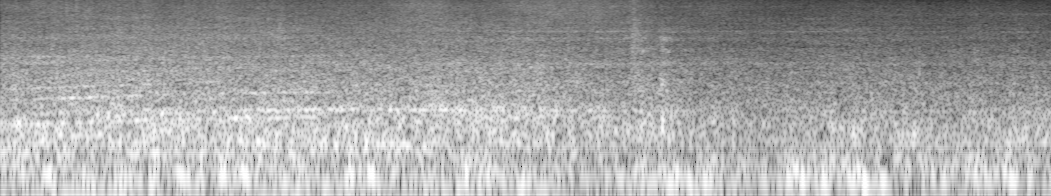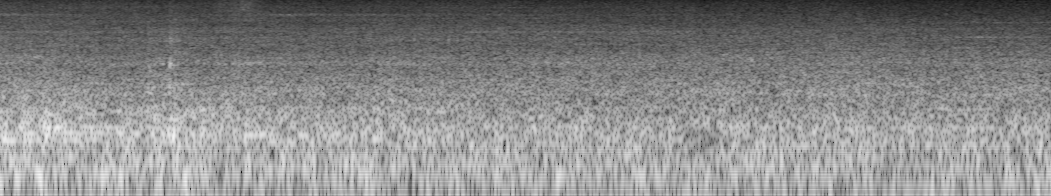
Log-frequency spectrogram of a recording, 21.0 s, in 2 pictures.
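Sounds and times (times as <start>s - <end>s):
train wheels rumbling on rails: 0.0s - 15.7s.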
